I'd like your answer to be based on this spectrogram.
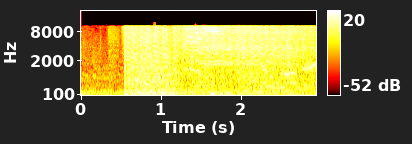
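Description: Gunfire in the XCOM Enemy Unknown game breaks out suddenly as a dense burst of shots with booming impacts, loud and sustained, with a voice over part of it.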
